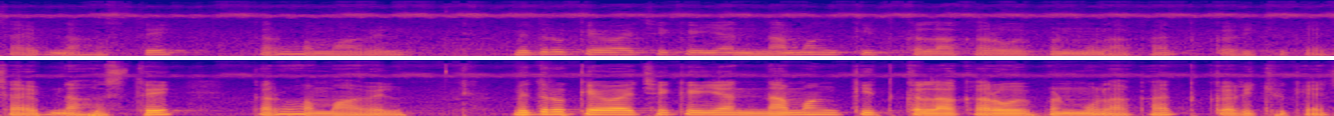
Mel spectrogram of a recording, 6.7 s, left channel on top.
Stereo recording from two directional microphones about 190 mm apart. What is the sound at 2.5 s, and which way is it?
Speech, 50° right (ahead or behind).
